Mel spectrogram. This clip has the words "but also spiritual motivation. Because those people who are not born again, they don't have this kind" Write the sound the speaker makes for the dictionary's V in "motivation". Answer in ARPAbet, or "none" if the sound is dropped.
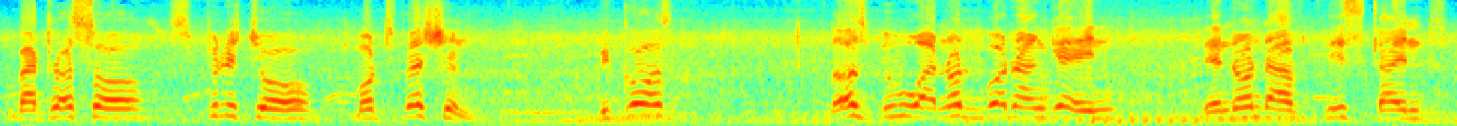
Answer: V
